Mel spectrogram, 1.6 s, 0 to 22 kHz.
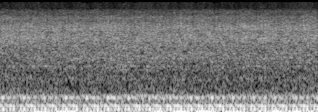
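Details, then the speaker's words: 1955 Chevy 3600 three-quarter-ton truck, 235 straight six (likely 1951 block), after carburetor rebuild: firm, even low idle beat with no stumbles or clatter, a little smoky from oil added to cylinders; healthy idle. "it actually sounds really good a little smoky but I put a lot of in the cylinder so I'm not surprised by that"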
